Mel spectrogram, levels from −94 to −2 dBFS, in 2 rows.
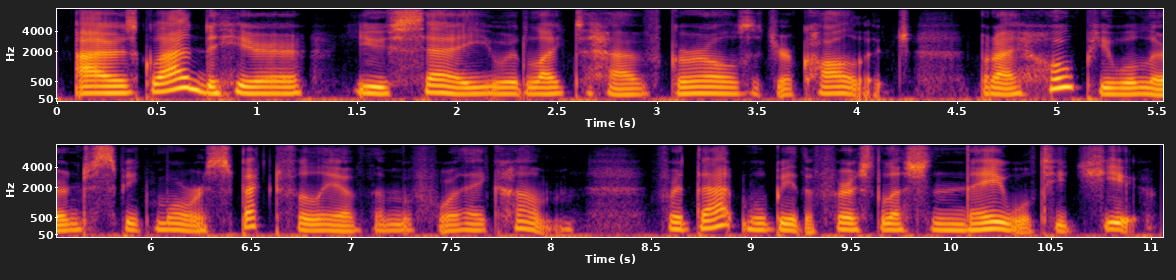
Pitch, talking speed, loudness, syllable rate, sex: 170 Hz, 230 wpm, -20 LUFS, 5.1 syllables/s, female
